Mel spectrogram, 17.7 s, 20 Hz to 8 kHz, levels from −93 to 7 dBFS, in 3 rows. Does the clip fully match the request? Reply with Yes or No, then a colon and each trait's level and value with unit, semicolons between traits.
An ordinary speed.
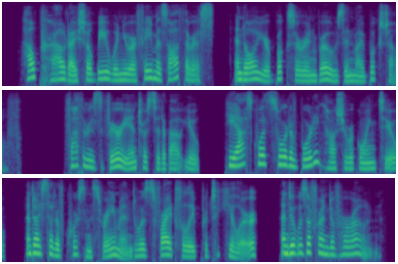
Yes: average, 190 wpm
